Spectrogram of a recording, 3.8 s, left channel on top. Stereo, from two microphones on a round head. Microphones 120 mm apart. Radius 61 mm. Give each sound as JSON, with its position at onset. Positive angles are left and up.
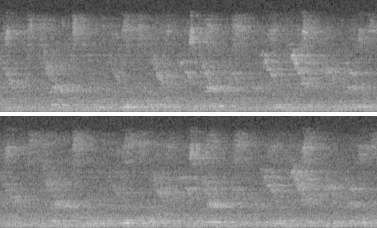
{"t": 0.0, "sound": "an insect", "side_deg": 25, "distance_m": 7.0}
